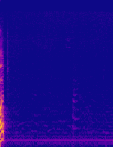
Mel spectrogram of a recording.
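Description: Near silence in a pause of amplified speech: only a faint, steady electrical hum, after the last syllable of a man's word through the microphone cuts off at the very start.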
